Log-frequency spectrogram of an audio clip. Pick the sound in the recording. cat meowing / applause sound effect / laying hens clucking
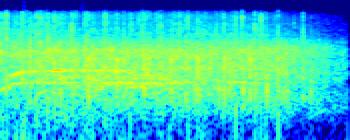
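applause sound effect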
